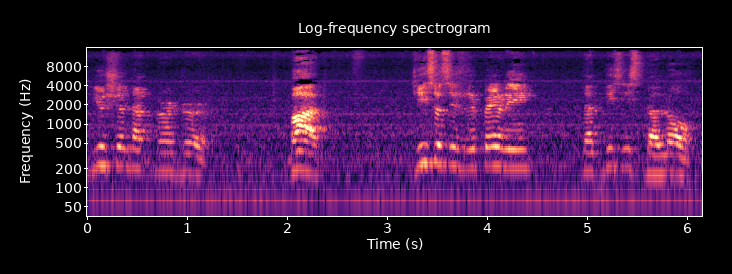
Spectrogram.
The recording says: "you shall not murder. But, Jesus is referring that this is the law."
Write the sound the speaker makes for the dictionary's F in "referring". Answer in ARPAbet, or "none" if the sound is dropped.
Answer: P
